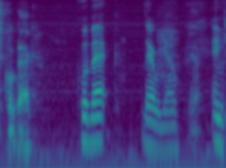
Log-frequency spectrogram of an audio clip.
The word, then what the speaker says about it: Québec: and settled in québec Quebec how do you pronounce it it's Quebec Quebec there we go in Canada and later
